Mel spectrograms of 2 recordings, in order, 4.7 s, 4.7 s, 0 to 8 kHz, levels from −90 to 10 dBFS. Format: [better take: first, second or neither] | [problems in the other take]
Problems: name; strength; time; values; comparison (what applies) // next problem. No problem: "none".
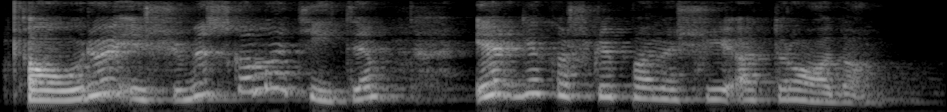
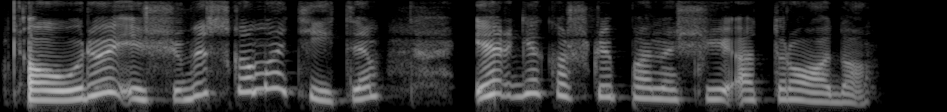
second | room echo; dies away in 0.5 s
